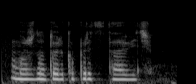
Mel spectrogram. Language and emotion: Russian, neutral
